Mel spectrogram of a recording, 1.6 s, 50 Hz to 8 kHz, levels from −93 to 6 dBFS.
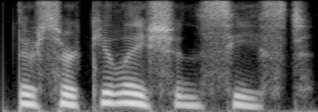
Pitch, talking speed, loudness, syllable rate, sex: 185 Hz, 115 wpm, -15 LUFS, 5.7 syllables/s, female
